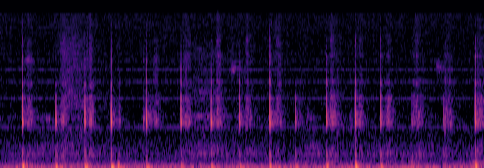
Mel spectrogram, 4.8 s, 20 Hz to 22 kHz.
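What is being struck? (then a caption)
Small cardboard gift box. A small, hollow, cream-colored cardboard gift box with a black-edged ribbon bow is held beside a microphone and tapped and scratched with fingertips and nails. About 15 quick, soft taps land in a steady rhythm, each a dull, low thump with a short papery click that dies away almost instantly, over a faint scratchy rustle between them.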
